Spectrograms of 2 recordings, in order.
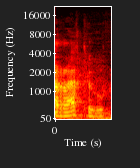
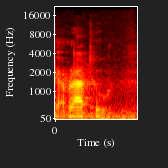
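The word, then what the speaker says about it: Räty: Yeah, Nora Ratu, yeah. It's a tricky one. It's spelled Ratti, R-A-T-Y, but because it's got the two little dots over that A, Tommy, you're supposed to say Ratu.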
